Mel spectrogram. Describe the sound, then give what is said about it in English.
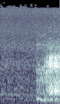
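A sheep bleats during lambing on a farm, as a lamb with its head turned back is delivered; a single short bleat rises out of quiet background noise in the second half and holds to the end. “We're having a bit of trouble delivering. There we go. The lamb's got his head turned back.”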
